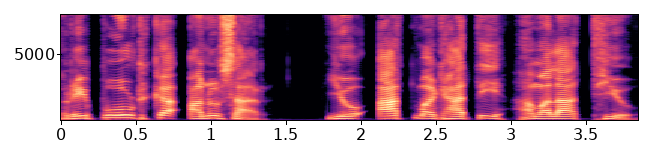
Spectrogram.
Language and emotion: Nepali, neutral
